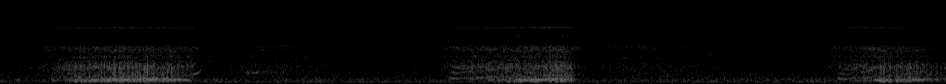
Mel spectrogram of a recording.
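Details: Slow, rough rattling breaths roughly every four seconds, about 15 a minute, from a sleeping adult; snoring.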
